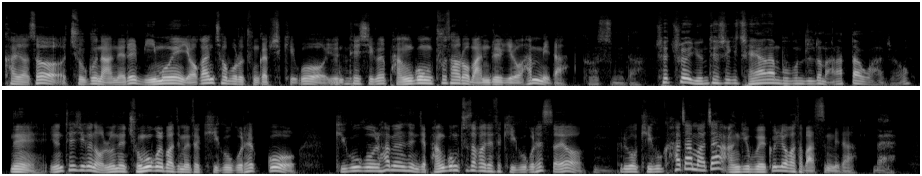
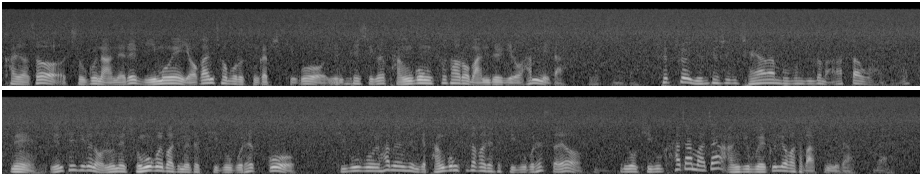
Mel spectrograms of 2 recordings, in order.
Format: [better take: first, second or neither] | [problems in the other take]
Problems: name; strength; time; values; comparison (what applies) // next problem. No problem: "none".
first | hiss; loud; throughout; 3 dB below the speech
